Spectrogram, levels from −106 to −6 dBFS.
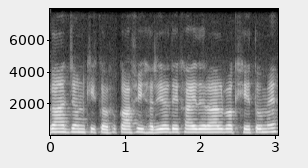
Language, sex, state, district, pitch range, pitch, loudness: Bhojpuri, female, Uttar Pradesh, Ghazipur, 200-210 Hz, 205 Hz, -14 LUFS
